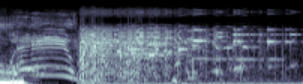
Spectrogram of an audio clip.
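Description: The outro music's beat cuts off, a short swooping glide follows, and then a glass-shattering sound effect crashes in about half a second in, its tinkling pieces ringing and fading away.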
